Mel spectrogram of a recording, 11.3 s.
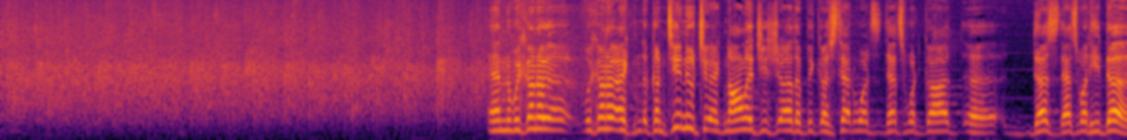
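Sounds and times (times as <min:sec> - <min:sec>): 
audience applause: 0:00.0 - 0:05.9
speech: 0:04.9 - 0:11.2.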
